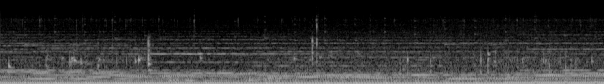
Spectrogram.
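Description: Calm background music: held chords over a steady bass that changes note about every two and a half seconds, with a slow melody of plucked notes above.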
